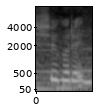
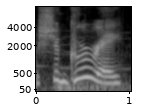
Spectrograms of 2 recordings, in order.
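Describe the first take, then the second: First: It is said in a plain, normal voice. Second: It is said like an anime dub.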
